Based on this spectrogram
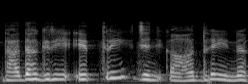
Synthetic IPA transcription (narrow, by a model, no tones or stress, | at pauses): d̪aːd̪aɡɾiːʔeːt̪ɾid͡ʑɐ̃ɦɲd͡ʑikãɦɐd̪ʱɐinə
